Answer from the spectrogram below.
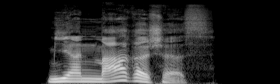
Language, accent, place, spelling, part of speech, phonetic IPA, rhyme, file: German, Germany, Berlin, myanmarisches, adjective, [mjanˈmaːʁɪʃəs], -aːʁɪʃəs, De-myanmarisches.ogg
- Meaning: strong/mixed nominative/accusative neuter singular of myanmarisch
